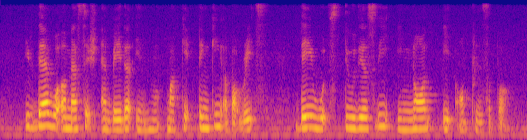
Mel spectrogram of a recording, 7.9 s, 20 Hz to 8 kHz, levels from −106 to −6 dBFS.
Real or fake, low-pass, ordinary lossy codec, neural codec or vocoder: real; 7.2 kHz; none; none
